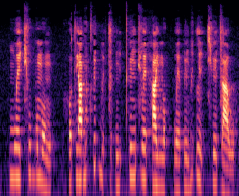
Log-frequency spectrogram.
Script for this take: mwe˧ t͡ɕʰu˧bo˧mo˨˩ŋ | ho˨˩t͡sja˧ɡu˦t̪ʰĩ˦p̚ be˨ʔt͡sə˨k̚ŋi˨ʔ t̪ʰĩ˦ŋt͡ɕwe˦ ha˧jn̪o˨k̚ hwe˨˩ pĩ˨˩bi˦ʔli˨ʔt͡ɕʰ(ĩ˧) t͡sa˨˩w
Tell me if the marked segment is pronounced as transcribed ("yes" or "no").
yes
